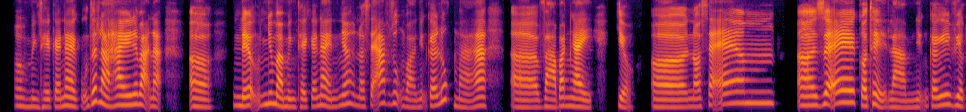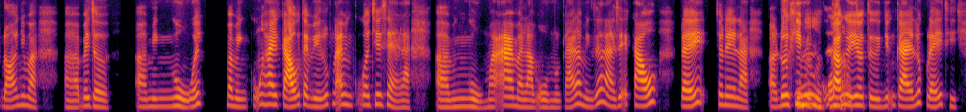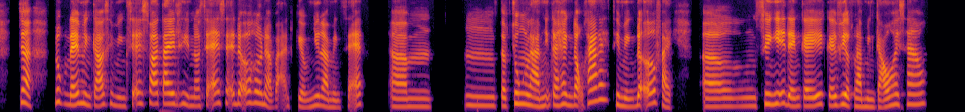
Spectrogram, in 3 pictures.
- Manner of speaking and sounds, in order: tapping
- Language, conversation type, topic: Vietnamese, advice, Làm sao xử lý khi bạn cảm thấy bực mình nhưng không muốn phản kháng ngay lúc đó?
